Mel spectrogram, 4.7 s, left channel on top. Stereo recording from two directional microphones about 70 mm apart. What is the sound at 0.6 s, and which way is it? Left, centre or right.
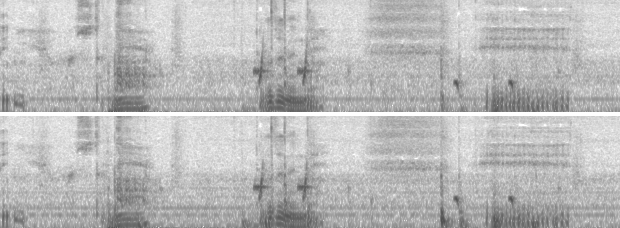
Whispering, centre.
